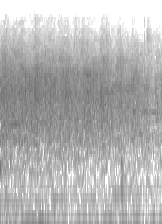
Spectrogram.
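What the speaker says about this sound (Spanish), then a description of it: "Dele un fuerte aplauso al Señor" A congregation at a church service claps continuously, a dense, even wash of applause that sounds somewhat distant and gradually tapers slightly toward the end.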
